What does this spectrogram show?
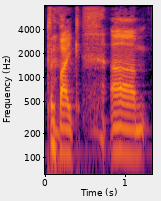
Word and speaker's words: Kveik: Kveik. I'm actually really surprised to hear you say new yeast. Maybe certainly new to a lot of us, like as American brewers, but right. Kveik yeast has been, just by definition, it's a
